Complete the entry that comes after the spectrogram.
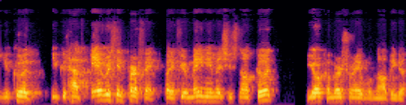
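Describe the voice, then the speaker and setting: A man with a Spanish accent talks at a very fast pace, his medium-pitched voice held in fairly even intonation. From Lima, Peru. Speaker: marketing agency founder. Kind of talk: interview.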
